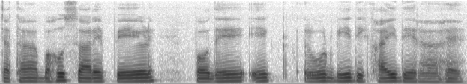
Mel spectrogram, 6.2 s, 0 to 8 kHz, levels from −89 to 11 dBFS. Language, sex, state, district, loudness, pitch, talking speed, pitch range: Hindi, male, Jharkhand, Ranchi, -16 LUFS, 110 Hz, 115 wpm, 105-120 Hz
